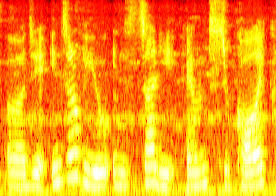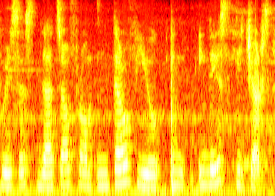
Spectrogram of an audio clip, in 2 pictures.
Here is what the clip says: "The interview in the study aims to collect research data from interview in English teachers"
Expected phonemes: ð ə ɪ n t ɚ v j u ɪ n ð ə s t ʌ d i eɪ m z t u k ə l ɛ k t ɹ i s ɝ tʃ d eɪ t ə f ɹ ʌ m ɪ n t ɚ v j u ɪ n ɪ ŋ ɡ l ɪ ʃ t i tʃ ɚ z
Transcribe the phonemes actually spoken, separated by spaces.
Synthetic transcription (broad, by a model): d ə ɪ n t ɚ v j u ɪ n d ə s t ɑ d i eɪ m s t u k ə l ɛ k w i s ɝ s d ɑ t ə f ɹ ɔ m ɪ n t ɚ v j u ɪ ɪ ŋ ɡ l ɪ s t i tʃ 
